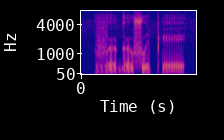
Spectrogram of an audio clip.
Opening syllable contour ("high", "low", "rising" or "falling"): low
